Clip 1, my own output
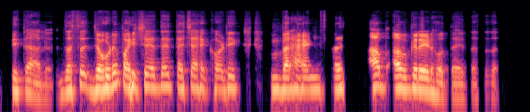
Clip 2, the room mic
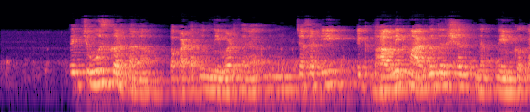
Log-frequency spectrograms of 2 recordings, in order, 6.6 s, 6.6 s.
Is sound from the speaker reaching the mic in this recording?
No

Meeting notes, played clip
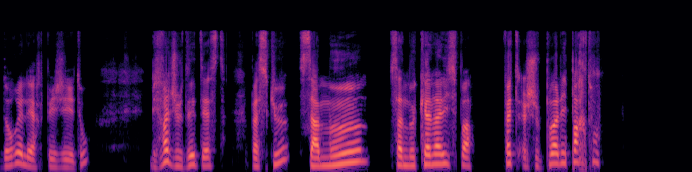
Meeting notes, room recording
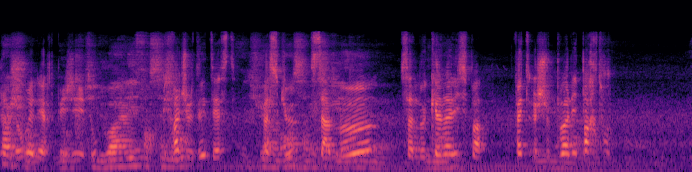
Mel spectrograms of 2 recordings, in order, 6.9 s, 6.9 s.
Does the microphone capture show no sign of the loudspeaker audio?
No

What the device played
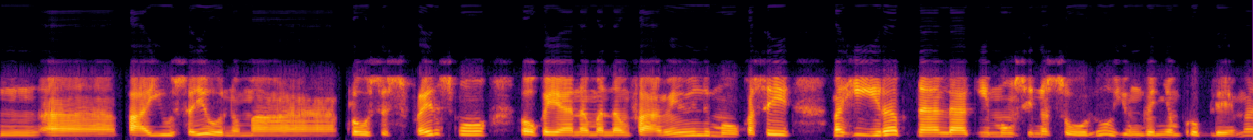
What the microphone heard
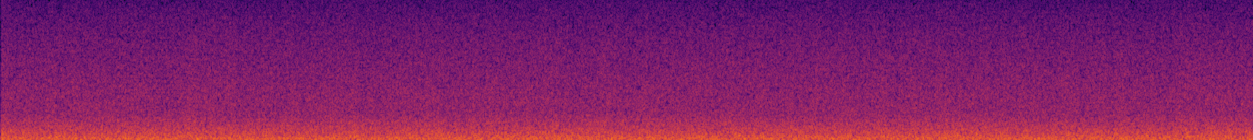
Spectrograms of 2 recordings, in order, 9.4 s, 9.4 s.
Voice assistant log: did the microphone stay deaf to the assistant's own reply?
Yes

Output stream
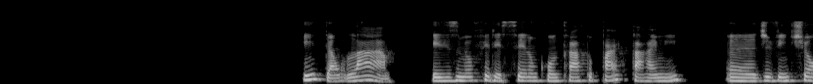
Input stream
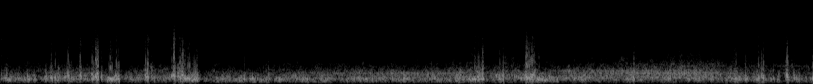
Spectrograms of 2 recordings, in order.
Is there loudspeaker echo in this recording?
No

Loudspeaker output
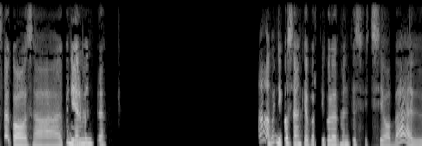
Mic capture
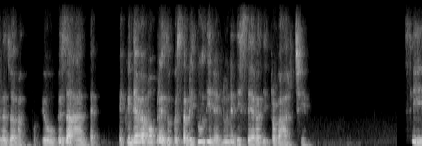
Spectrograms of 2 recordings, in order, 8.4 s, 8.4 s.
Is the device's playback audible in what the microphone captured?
No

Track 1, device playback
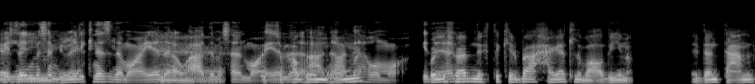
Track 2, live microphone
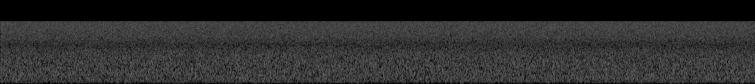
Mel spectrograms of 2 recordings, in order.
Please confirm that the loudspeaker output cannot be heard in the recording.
Yes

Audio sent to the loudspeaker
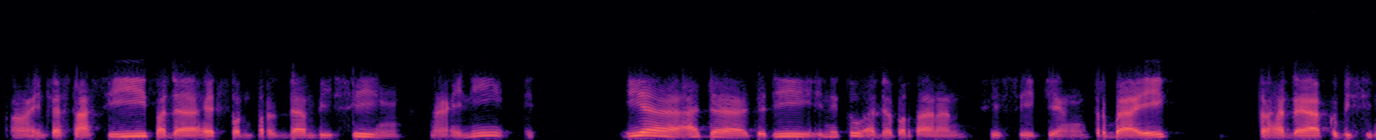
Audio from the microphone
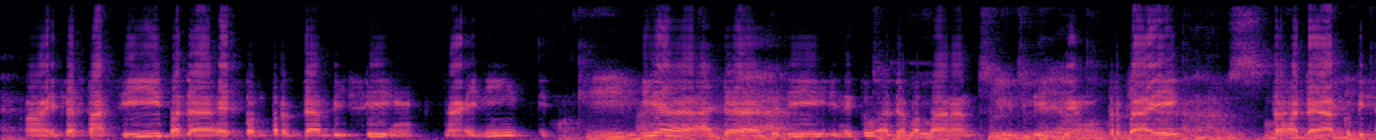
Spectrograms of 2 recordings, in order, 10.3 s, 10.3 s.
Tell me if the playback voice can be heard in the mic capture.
Yes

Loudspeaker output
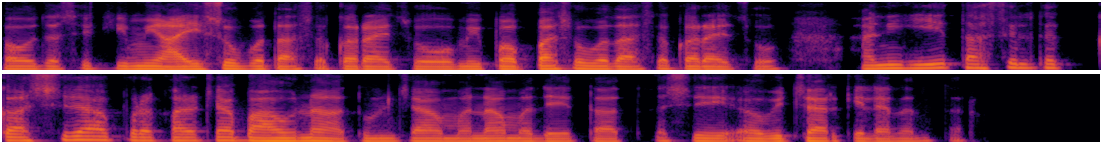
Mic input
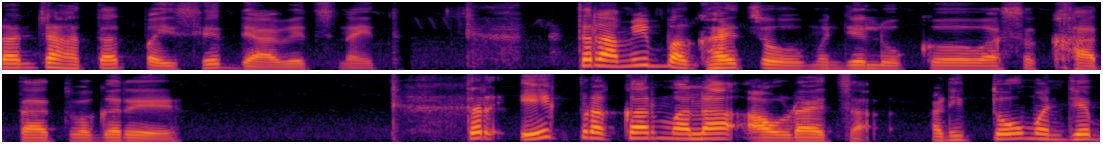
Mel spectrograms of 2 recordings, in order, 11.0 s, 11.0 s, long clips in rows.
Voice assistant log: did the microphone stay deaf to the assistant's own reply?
Yes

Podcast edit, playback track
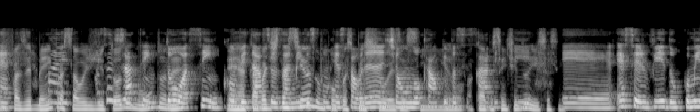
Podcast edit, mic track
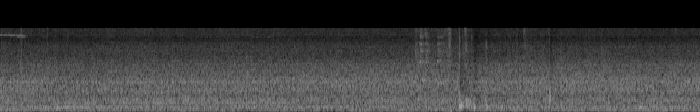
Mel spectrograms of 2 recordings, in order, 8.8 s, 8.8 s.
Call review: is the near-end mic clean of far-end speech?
Yes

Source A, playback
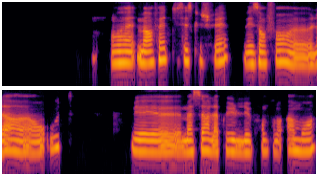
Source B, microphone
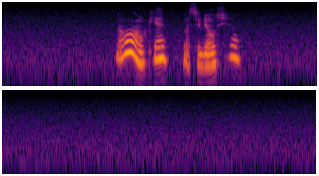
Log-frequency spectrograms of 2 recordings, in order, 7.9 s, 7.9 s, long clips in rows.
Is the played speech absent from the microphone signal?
Yes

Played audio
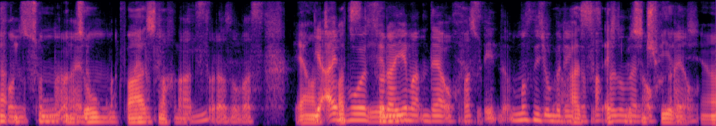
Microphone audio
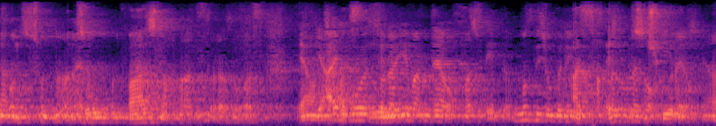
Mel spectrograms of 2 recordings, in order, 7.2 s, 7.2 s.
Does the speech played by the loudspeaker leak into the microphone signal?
Yes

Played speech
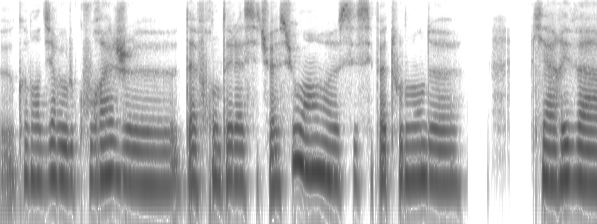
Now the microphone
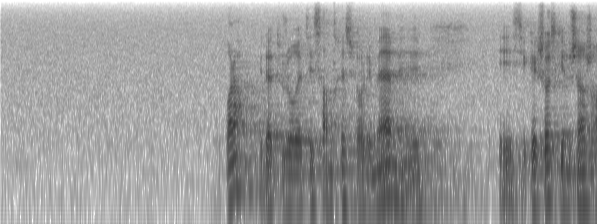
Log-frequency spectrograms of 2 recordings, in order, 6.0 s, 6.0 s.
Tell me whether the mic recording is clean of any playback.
Yes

